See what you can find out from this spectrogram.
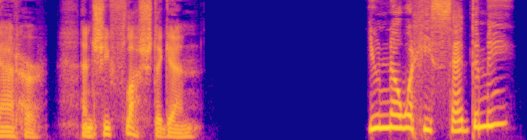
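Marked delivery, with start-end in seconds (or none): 3.7-5.2 much higher and louder squeak; high embarrassed squeak. Acted. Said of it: "she squeaked".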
